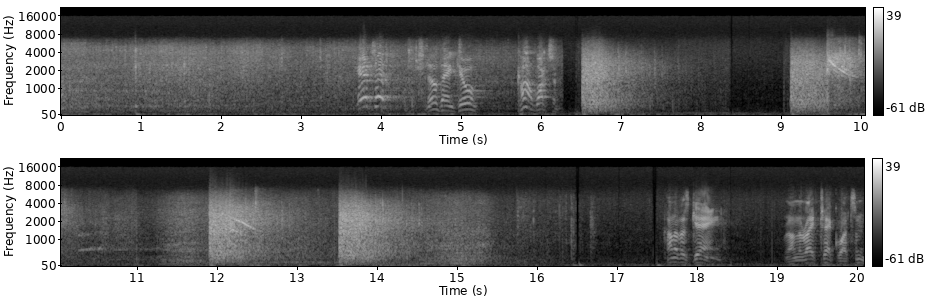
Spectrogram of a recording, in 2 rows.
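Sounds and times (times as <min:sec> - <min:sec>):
echoing gunshots: 0:06.5 - 0:08.0, 0:09.1 - 0:10.9, 0:11.5 - 0:15.7
ricochet whine: 0:09.1 - 0:16.4.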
